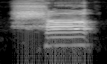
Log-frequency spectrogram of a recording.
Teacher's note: حلق کے 3 حصے ہوتے ہیں، درمیان والے حصے سے ہا ادا ہوتا ہے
